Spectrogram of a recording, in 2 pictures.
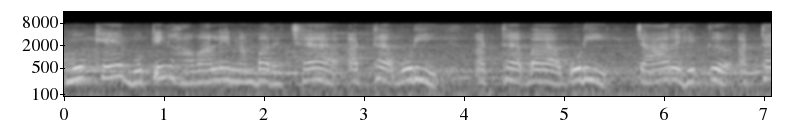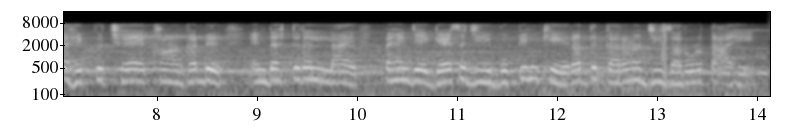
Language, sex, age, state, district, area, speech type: Sindhi, female, 30-45, Rajasthan, Ajmer, urban, read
